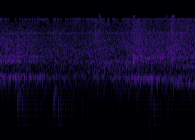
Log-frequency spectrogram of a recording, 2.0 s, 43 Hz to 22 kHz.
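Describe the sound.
A football crowd of over 40,000 fills Mestalla stadium during a match against Mallorca. The massed murmur and roar stay steady throughout, fairly faint and without clear peaks.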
